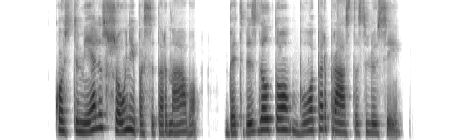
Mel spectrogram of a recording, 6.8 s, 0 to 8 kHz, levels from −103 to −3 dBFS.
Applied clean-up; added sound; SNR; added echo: none; none; none; none.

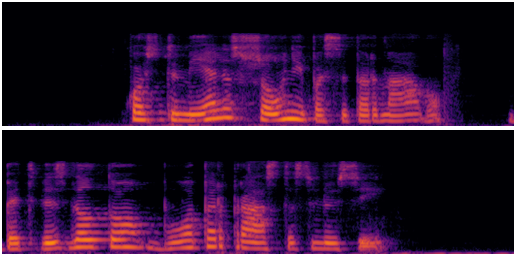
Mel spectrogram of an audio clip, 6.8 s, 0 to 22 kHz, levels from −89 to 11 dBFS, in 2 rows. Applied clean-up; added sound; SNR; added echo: neural mask model DeepFilterNet 3.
